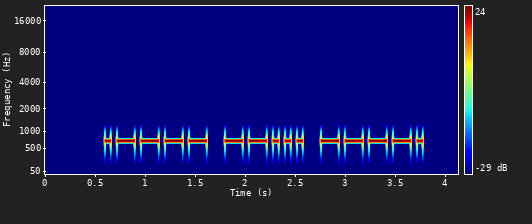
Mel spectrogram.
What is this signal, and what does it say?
Morse code, heard as a keyed tone, about 20 wpm, 700 Hz. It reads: 179
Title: Three Letter-Number Combinations - 20wpm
